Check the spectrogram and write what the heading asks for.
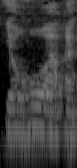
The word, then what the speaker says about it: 여호와: 그래서 그 히브리어 네 개의 글자 모음에다가 아도나이에 사용됐던 모음을 거기다가 갖다가 붙여서 발음을 해보니까 여호와가 된 것입니다.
